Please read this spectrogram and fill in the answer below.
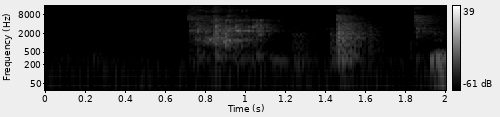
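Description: Gin being poured: a faint, brief splash of liquid starting under a second in and lasting about half a second, followed by two very short soft sounds.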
